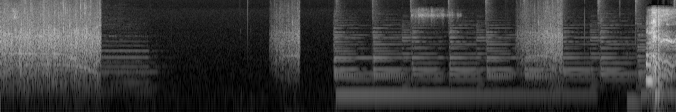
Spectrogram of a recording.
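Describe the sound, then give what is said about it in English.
A loud burst of live audience applause and cheering at the Dynamic Banter show lasting about a second, then a sustained tonal chord interrupted by a few shorter bursts of clapping and noise; no talking. “well, you're just always stacking those cheers.”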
